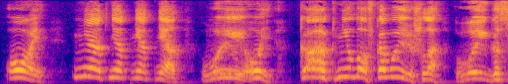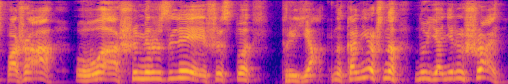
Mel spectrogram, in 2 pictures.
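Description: A man's voice: extremely high pitch, animated, creaky, darkish tone, pitched above the performer's own voice, heavily acted. A man voicing a fawning, cowardly male owl servant in a children's fairy-tale audiobook, whining and flustered. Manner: whining, flustered, slow and drawn out.

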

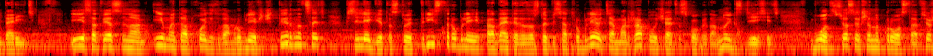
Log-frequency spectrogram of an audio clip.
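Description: A man in his twenties, a guest entrepreneur talking casually in an interview, slangy and swearing freely. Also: fairly high pitch. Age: 20s.

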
